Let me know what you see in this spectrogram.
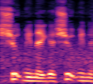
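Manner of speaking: plain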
